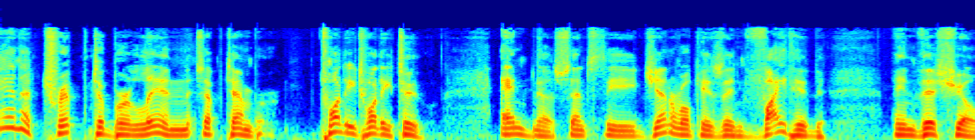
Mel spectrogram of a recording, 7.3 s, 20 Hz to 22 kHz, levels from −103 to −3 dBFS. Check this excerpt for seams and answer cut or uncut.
cut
